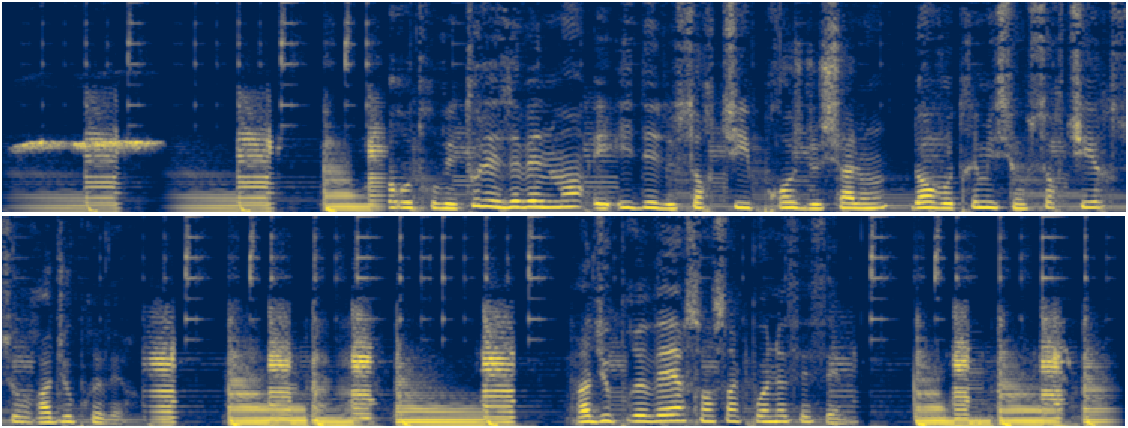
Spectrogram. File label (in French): jingle radio prevert sortir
